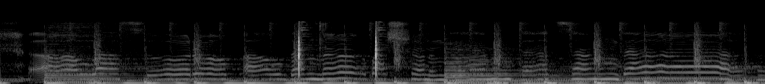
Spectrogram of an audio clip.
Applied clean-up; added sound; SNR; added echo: none; Shatter; -4 dB; none.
